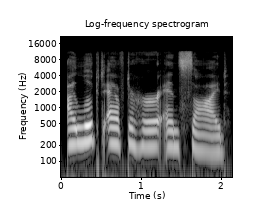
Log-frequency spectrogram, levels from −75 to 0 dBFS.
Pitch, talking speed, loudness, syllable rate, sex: 185 Hz, 170 wpm, -18 LUFS, 4.5 syllables/s, female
